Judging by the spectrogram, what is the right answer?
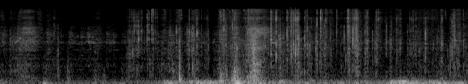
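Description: Crinkling and tearing of a foil trading-card pack wrapper, a dense run of small crackles that picks up about two seconds in.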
